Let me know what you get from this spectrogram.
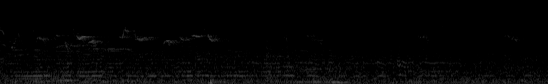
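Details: Around a bug hotel where solitary bees nest, a low bee hum swells briefly in the middle, while quick high bird chirps dominate the opening seconds.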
